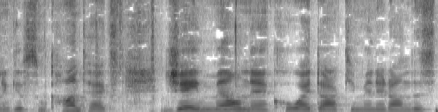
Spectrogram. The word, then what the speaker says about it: Melnyk: Ontario Police Officer Jay Melnick, and that is, the last name is spelled M as in Mary, M-E-L-N-Y-K. Again, that's Jay Melnick, spelled M-E-L-N-Y-K.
